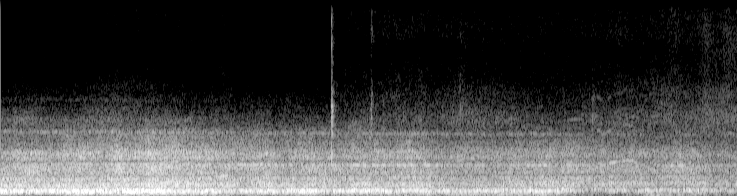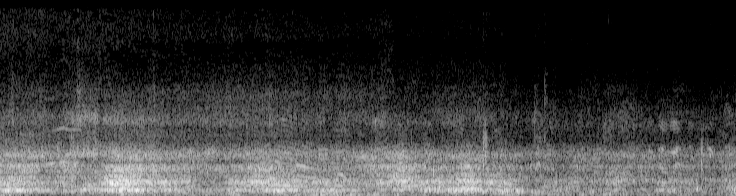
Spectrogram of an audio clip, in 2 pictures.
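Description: A crowd of men and women chatters outdoors nearby, growing quieter.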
